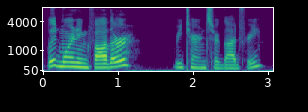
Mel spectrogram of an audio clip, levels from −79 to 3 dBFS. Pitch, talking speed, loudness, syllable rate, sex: 200 Hz, 115 wpm, -16 LUFS, 4.8 syllables/s, female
